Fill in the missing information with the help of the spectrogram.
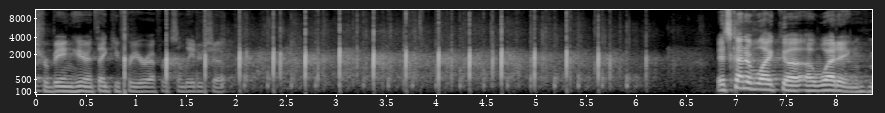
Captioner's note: applause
